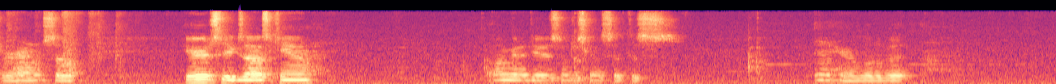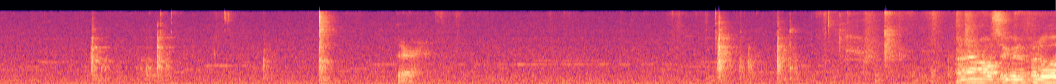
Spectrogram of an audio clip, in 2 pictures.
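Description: Metal parts click and clink as they are handled.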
